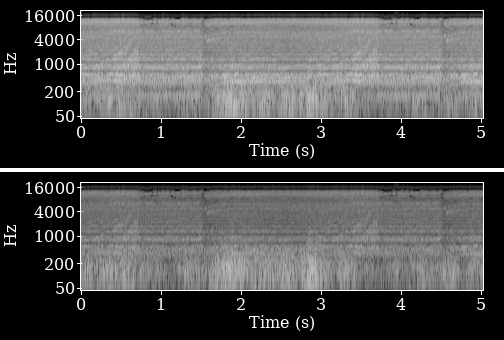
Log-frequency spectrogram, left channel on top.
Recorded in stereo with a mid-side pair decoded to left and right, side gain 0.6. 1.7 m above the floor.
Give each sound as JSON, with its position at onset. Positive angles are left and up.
{"t": 0.0, "sound": "a drone", "azimuth_deg": 55}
